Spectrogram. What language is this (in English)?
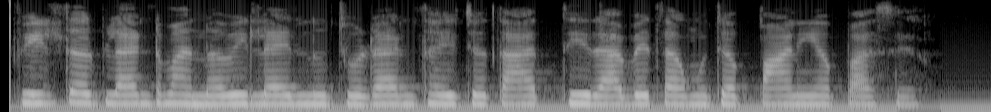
Gujarati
